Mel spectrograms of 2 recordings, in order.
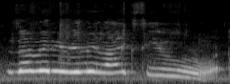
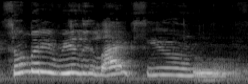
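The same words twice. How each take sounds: First: More emotional. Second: Emotional. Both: Real, not acted. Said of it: "I feel so emotional".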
